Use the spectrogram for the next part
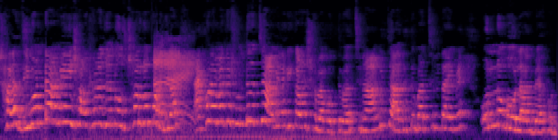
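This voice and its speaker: A woman's voice: very high-pitched, fast talker, crowd noise. A woman playing an angry, overworked middle-aged housewife who scolds shrilly and complains in a sing-song voice, recorded in an echoey room. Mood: lamenting. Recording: echoey room, distant mic, noisy.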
